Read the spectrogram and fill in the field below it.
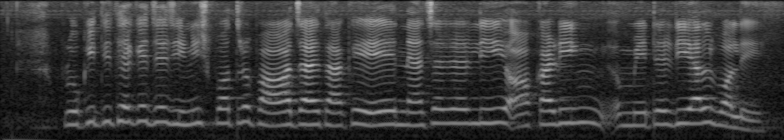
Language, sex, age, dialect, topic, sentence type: Bengali, female, 25-30, Northern/Varendri, agriculture, statement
